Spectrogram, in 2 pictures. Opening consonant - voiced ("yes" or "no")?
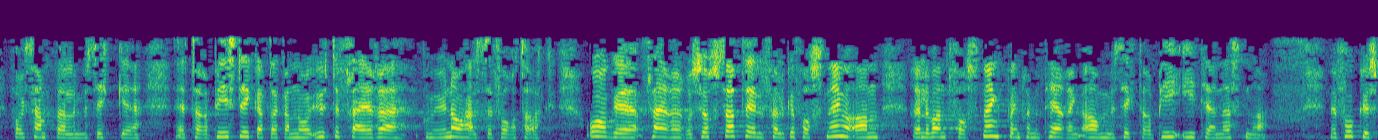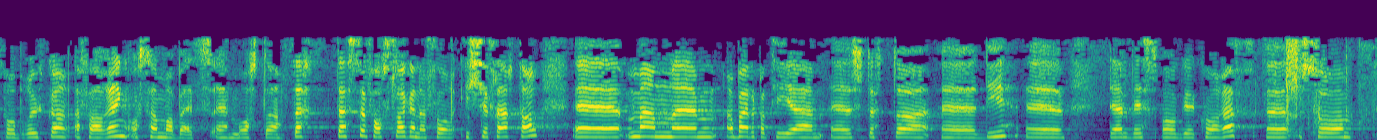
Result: no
